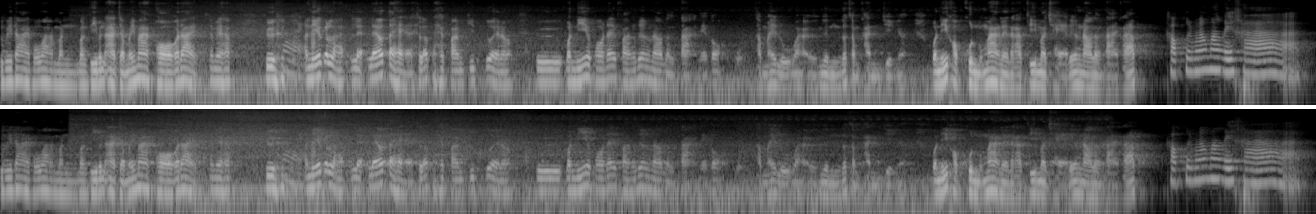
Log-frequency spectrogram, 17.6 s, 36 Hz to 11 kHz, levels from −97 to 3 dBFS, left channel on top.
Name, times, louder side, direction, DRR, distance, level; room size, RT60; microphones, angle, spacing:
voice 1, 0.0-15.2, left 5 dB, 55° left, 12 dB, 0.4 m, -35 dB
sound 1, 0.9-14.9, right 1 dB, 25° right, 0.8 m, -49 dB
voice 2, 3.7-4.2 15.6-17.3, left 4 dB, 75° left, 12 dB, 0.9 m, -40 dB
11.0 x 10.5 x 9.4 m, 1.1 s
head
